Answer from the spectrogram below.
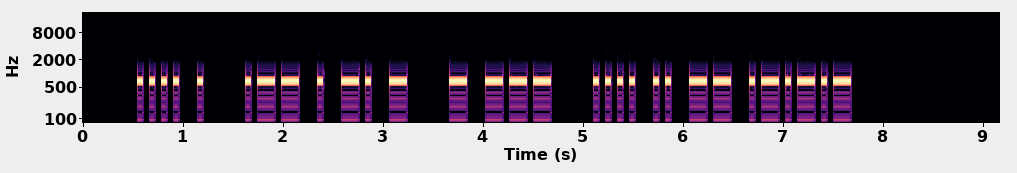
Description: Morse code, heard as a keyed tone, about 20 wpm, 700 Hz. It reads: HE WENT TO HIM.
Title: Sentences from Top 200 Words 20wpm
